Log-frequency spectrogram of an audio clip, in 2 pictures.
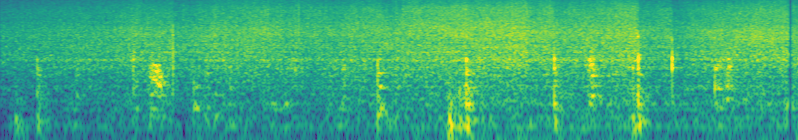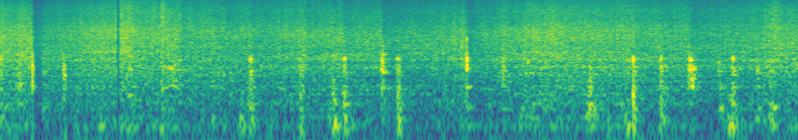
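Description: Cauliflower rice and diced vegetables sizzling in a hot frying pan while a wooden spoon stirs through them, with scattered clicks and scrapes of the spoon against the pan.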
